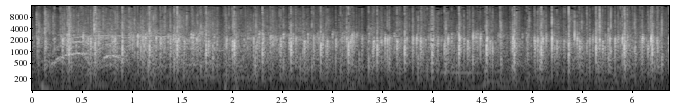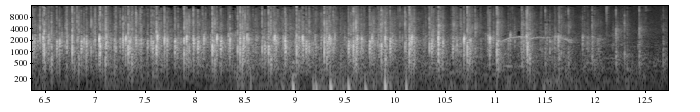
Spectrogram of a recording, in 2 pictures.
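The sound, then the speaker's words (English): An audience applauds to welcome film director Guy Ritchie onto the stage at a New York film event, dense, steady clapping that keeps an even level for over ten seconds before thinning out at the end. “Ladies and gentlemen, please join me in welcoming director Guy Ritchie.”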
